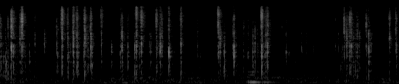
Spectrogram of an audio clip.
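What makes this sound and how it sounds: A small, square, blue foil Durex condom packet, sealed and full, is held in both hands and tapped, scratched and crinkled with long painted nails. About twenty quiet, bright, crisp foil crackles and ticks come in uneven bursts with short silent gaps, each dying away almost instantly and with almost no low end.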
